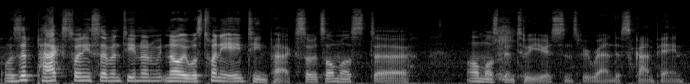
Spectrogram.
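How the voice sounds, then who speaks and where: A man running a tabletop game as game master, recapping the last session in a halting way, full of ums and uhs. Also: medium pitch, animated, creaky, pushed and bright.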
